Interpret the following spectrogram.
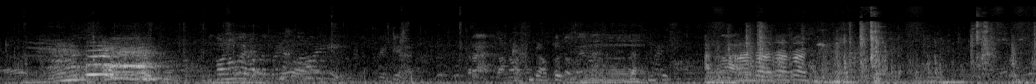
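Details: Cattle being unloaded from a truck in Indonesia in 2025, giving deep, drawn-out harmonic moos, loudest near the start and again around six and eight seconds, with men shouting warnings and handling noise in between.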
